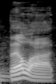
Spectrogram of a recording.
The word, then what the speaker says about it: Belli: That I is a long I.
